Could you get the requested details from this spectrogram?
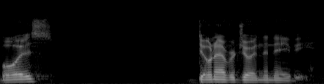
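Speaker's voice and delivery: soft, deep, rough, gravel-bottomed rumbling voice. Retelling what a man told the boys, imitating his deep, gravelly voice. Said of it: "he had a deep, gravelly voice".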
